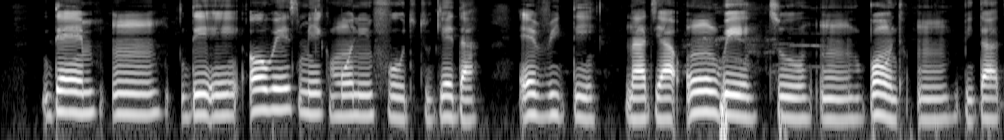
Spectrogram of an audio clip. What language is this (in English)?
Nigerian Pidgin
